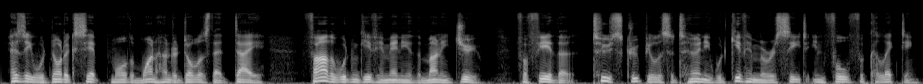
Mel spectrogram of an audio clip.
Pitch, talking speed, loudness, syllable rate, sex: 105 Hz, 235 wpm, -21 LUFS, 6.1 syllables/s, male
